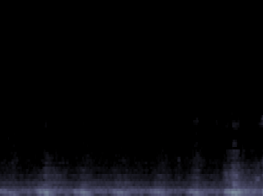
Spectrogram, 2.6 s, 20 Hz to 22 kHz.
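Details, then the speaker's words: Rapid, regular whooshing fetal heartbeat on Doppler at a prenatal appointment, about 155–160 beats a minute, described as sounding strong. "um it sounds strong either way"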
